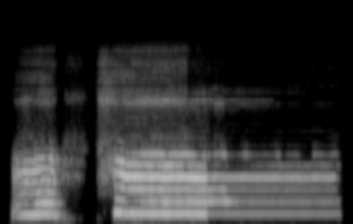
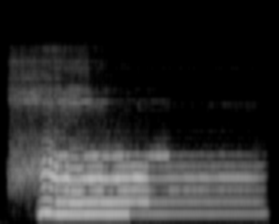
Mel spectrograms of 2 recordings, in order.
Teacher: And if you made a sound, it would be ah, ha. So you start with a ha, but it's a drawn out ah. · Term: heart sound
